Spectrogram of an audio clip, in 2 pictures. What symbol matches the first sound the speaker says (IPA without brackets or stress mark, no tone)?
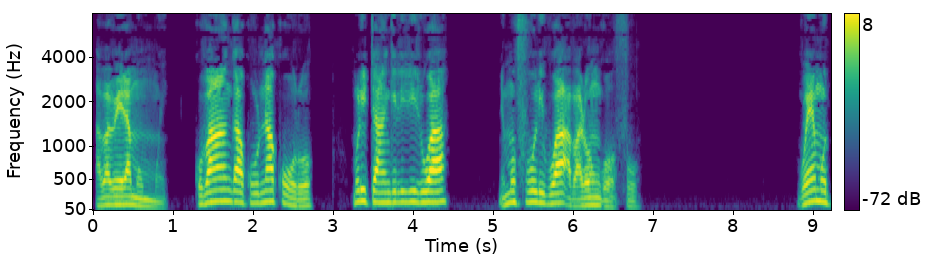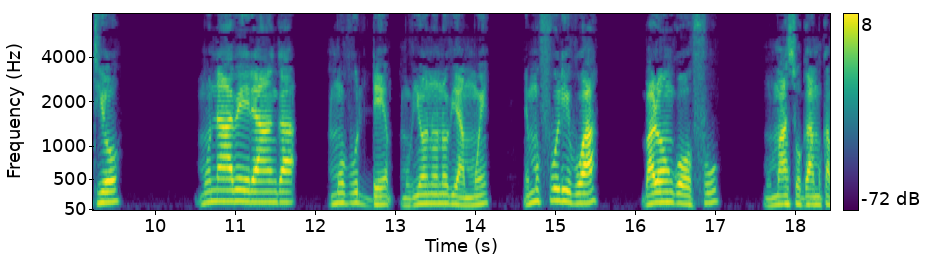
a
